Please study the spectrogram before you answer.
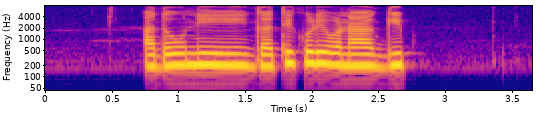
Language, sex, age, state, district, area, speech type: Santali, female, 18-30, West Bengal, Paschim Bardhaman, rural, spontaneous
